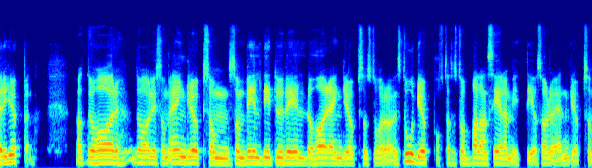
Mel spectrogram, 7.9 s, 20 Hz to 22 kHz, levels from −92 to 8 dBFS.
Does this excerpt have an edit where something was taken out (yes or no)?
no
